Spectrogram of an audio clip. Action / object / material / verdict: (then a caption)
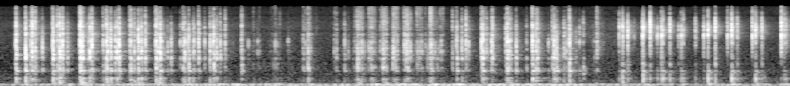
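tap / plastic squeeze tube with plastic cap / plastic / none. Long dark acrylic nails tap quickly along a partly filled gold plastic face mask squeeze tube and its white plastic cap. The result is a fast, uneven stream of sharp, bright plastic clicks that stop almost instantly, over a steady low hum.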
